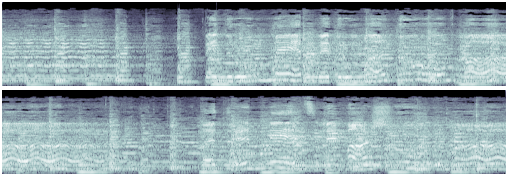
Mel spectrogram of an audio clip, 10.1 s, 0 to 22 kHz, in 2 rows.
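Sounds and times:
fiddle melody with vibrato: 0.0s - 10.0s.

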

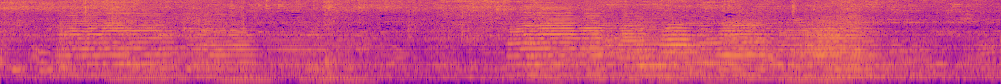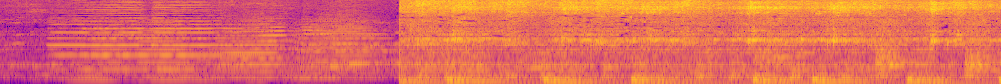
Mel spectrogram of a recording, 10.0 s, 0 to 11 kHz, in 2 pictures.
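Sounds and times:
brass band playing: 0.1s - 10.0s.

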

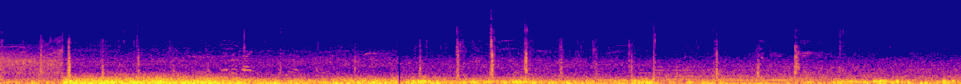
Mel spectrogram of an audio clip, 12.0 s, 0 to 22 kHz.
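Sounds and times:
low rumble on microphone: 0.0s - 12.0s.

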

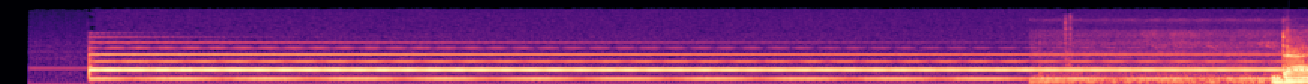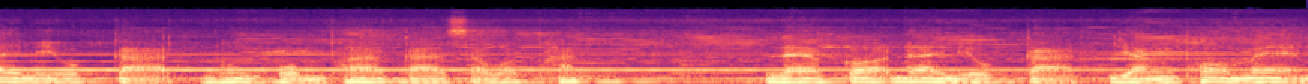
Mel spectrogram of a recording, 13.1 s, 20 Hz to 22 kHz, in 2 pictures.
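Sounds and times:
bell ringing: 0.4s - 13.0s
soft low music: 0.4s - 13.0s
low wavering hum: 2.0s - 13.0s.

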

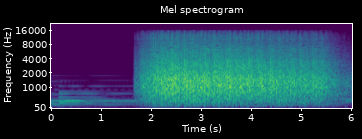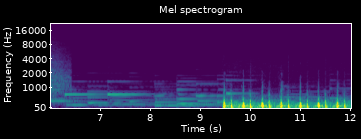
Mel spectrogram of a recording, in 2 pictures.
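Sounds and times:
soft piano music: 6.2s - 12.0s.

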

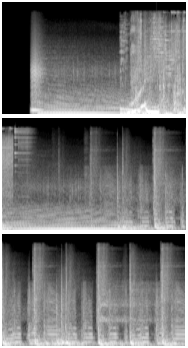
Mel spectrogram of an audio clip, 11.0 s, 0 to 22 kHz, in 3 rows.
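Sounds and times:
low music drone: 0.9s - 2.9s, 3.6s - 7.8s
loud crash sound effect: 2.4s - 4.0s.

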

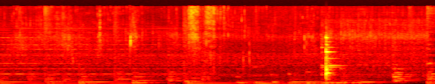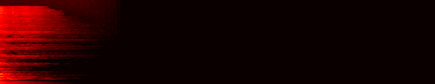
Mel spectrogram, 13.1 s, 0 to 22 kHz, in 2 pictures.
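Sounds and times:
spatula stirring: 0.0s - 6.3s
vegetables sizzling in a pan: 0.0s - 6.8s
background music: 0.0s - 7.4s
utensil clacking against pan: 4.8s - 5.3s.

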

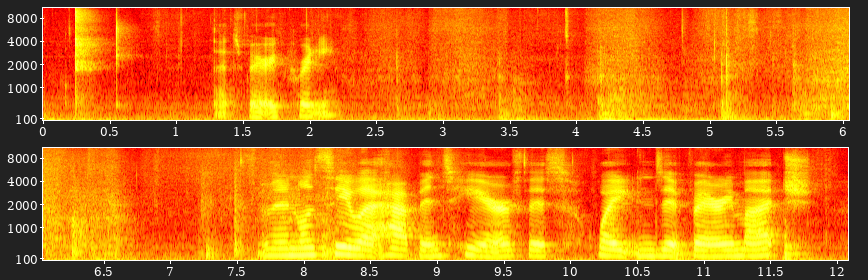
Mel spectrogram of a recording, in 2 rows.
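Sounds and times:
spatula scraping plastic pitcher: 2.6s - 9.7s.

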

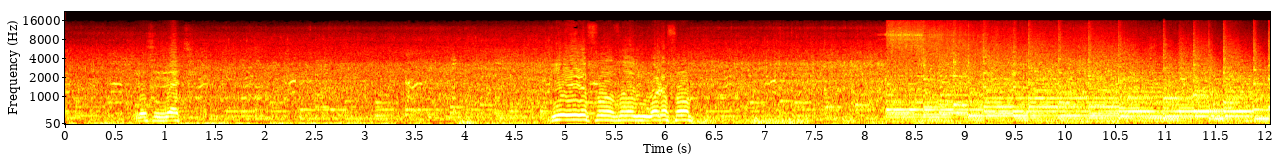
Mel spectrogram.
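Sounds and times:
background music with held chords: 0.0s - 12.0s
waterfall rushing: 0.0s - 12.0s.

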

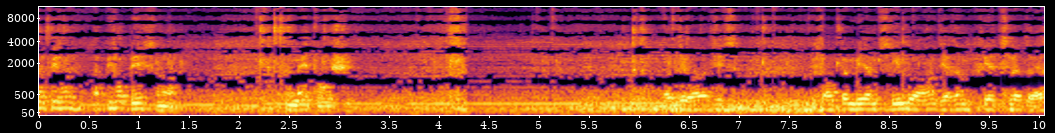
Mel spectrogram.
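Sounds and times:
industrial machinery hum: 3.2s - 10.0s.

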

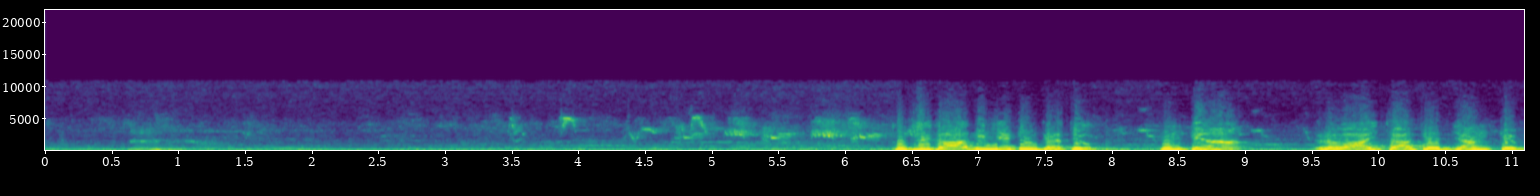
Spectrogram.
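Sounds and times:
birds chirping: 0.0s - 11.0s
steady low hum and hiss: 0.0s - 11.0s.

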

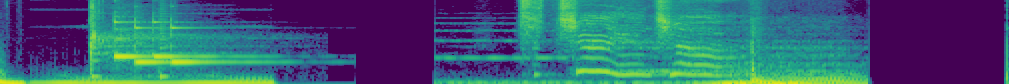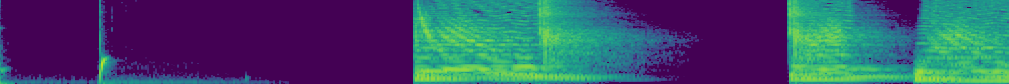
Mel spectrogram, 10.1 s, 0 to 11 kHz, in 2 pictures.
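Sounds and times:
music jingle: 0.6s - 2.8s.

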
